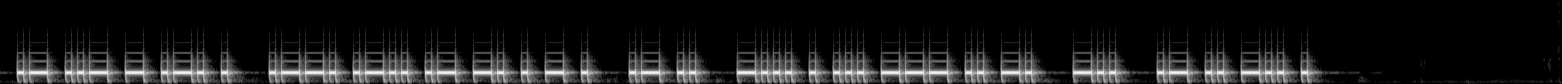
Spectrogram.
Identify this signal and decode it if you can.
Morse code, heard as a keyed tone, about 20 wpm, 550 Hz. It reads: AUTRE PLANETE AI BESOIN D AIDE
